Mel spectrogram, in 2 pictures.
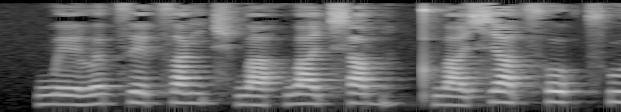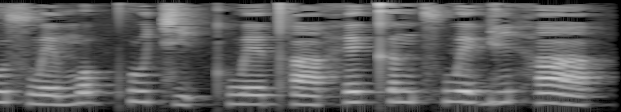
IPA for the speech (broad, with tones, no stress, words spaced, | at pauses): we˧lə˦t͡se˥˧t͡sa˦ŋ t͡ɕʰwa˨˩hwa˧t͡ɕʰa˧bi˨k̚ t̪ʰwa˨˩ ɕa˥˧t͡sʰo˦ʔt͡sʰu˦ swe˧mo˦ʔpʰu˦t͡ɕi˨ʔ kʰwe˧t̪ʰã˧ he˦kʰə˦n t͡sʰwe˥˧ɡi˦ hã˥˧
